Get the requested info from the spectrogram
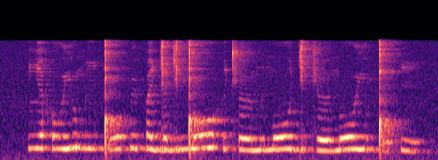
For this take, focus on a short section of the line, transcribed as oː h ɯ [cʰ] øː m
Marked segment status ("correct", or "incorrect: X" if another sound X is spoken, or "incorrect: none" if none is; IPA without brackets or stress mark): correct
